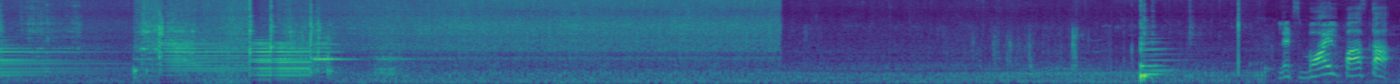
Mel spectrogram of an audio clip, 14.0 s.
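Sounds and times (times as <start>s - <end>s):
metal utensil scraping a pan: 0.0s - 4.4s
chicken sizzling in a wok: 0.0s - 7.8s.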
